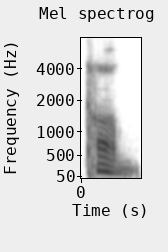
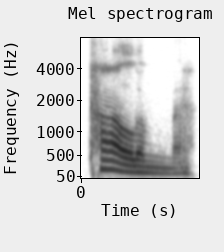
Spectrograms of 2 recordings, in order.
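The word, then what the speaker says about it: calm: can say relaxed or come just remember that whenever we use this adjective we don't pronounce the letter L so we only say come come I'm not saying Callum I'm using count come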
